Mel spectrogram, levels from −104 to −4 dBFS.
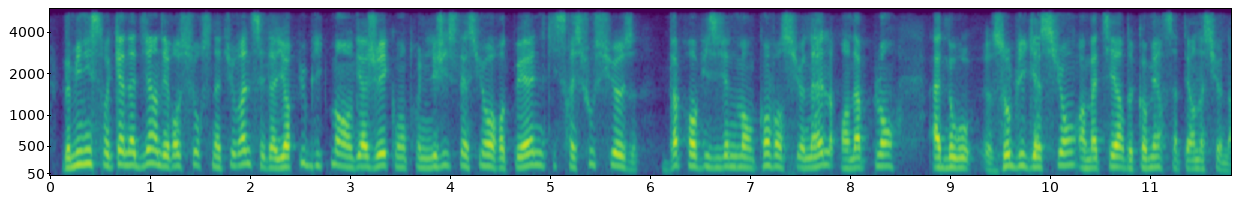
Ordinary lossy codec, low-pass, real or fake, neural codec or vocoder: none; 5.4 kHz; fake; codec, 16 kHz, 0.8 kbps, ZipCodec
